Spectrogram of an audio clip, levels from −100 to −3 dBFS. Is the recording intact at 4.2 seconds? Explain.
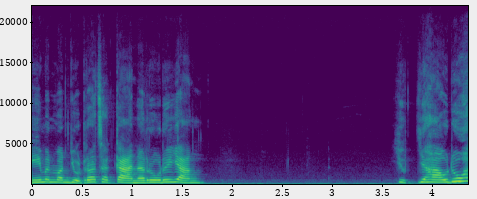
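Yes, at 4.2 seconds the speech plays through intact, with no dropout, click or other fault at that moment.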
